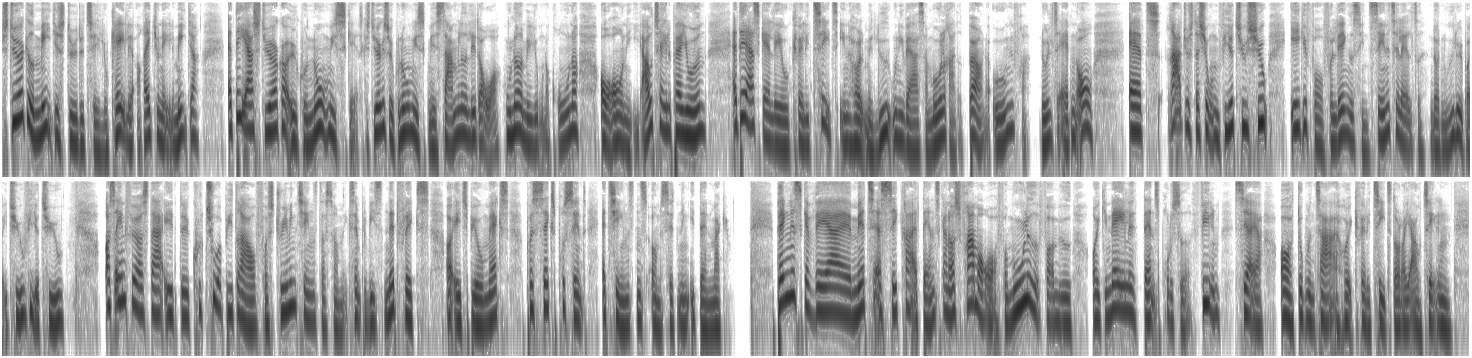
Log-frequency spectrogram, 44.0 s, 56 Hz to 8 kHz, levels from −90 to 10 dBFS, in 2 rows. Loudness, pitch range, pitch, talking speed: -19 LUFS, 145-200 Hz, 165 Hz, 145 wpm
